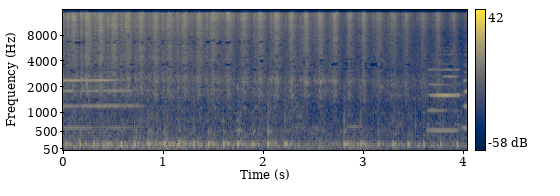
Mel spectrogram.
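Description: Small brass-and-drum band: a drum and other percussion playing a fast, steady beat on their own after a held wind-instrument note ends about a second in; the wind melody comes back in near the end.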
